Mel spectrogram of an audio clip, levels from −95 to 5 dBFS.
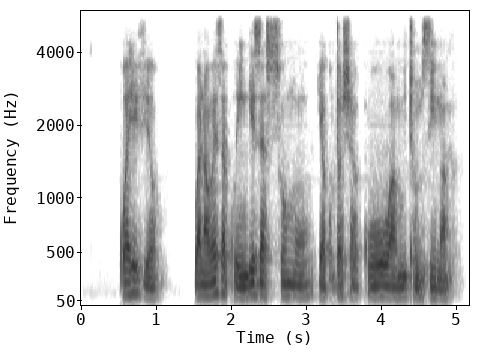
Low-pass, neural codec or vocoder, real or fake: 5.4 kHz; codec, 16 kHz, 4 kbps, FunCodec, trained on LibriTTS, 50 frames a second; fake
